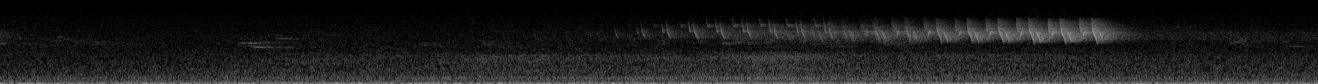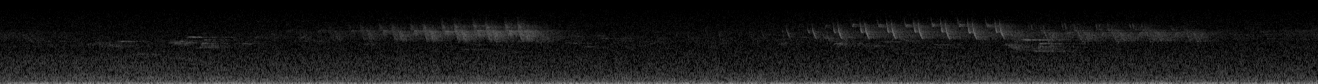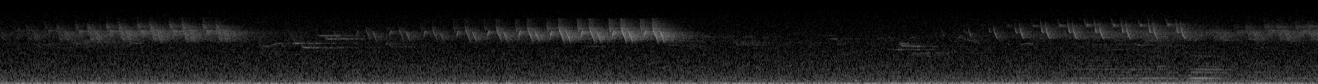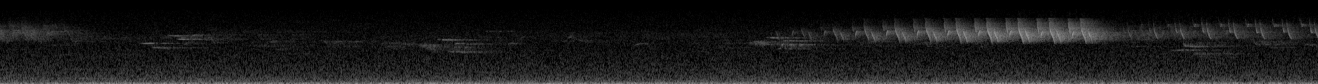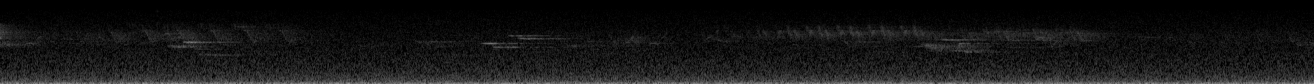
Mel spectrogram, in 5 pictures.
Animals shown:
Scarlet Tanager (Piranga olivacea)
Ovenbird (Seiurus aurocapilla)
Wood Thrush (Hylocichla mustelina)
American Robin (Turdus migratorius)

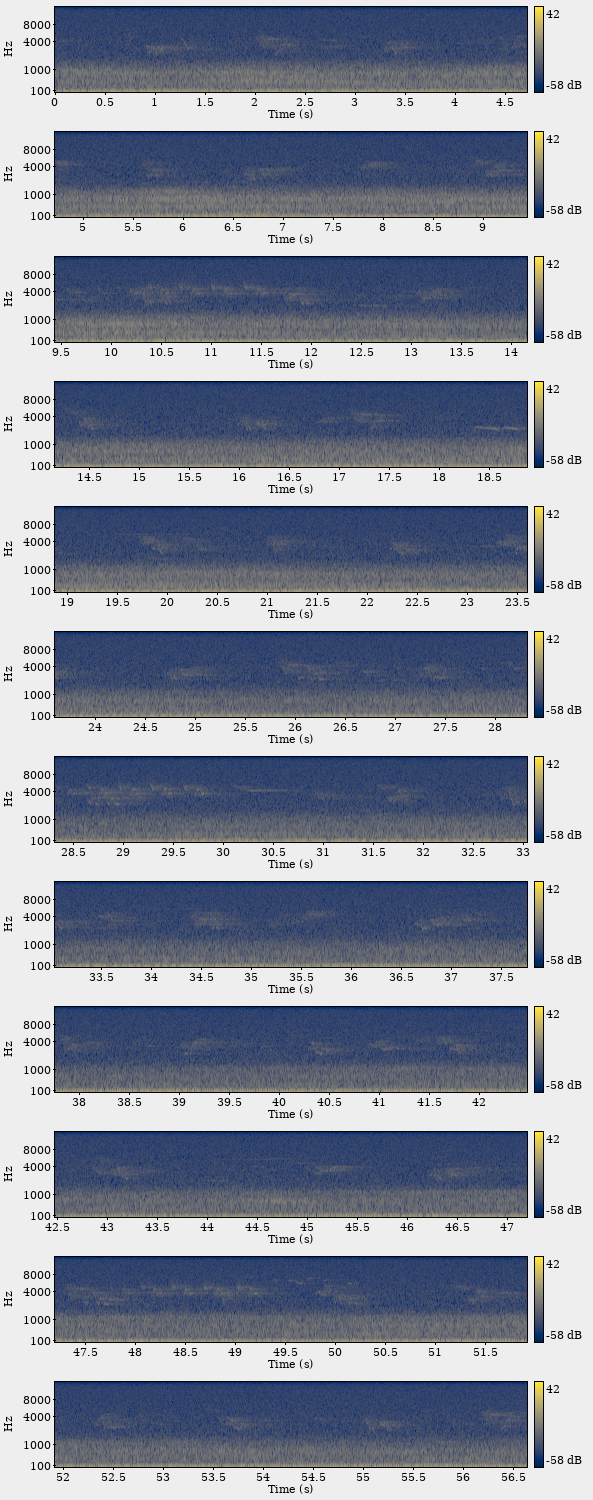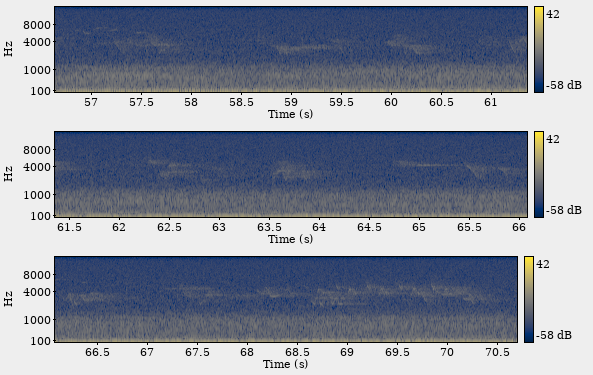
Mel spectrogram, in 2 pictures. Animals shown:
Ovenbird (Seiurus aurocapilla)
Black-throated Green Warbler (Setophaga virens)
Brown Creeper (Certhia americana)
Hermit Thrush (Catharus guttatus)
Broad-winged Hawk (Buteo platypterus)
Blue-headed Vireo (Vireo solitarius)
Red-eyed Vireo (Vireo olivaceus)
Great Crested Flycatcher (Myiarchus crinitus)

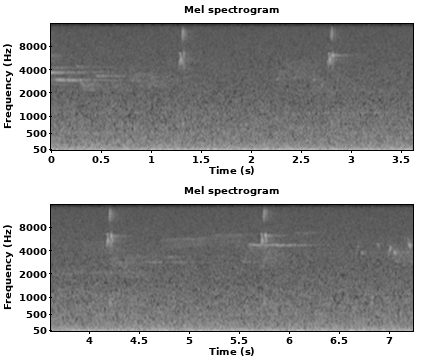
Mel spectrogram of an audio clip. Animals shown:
unknown mammal
Black-throated Green Warbler (Setophaga virens)
Hermit Thrush (Catharus guttatus)
Red-eyed Vireo (Vireo olivaceus)

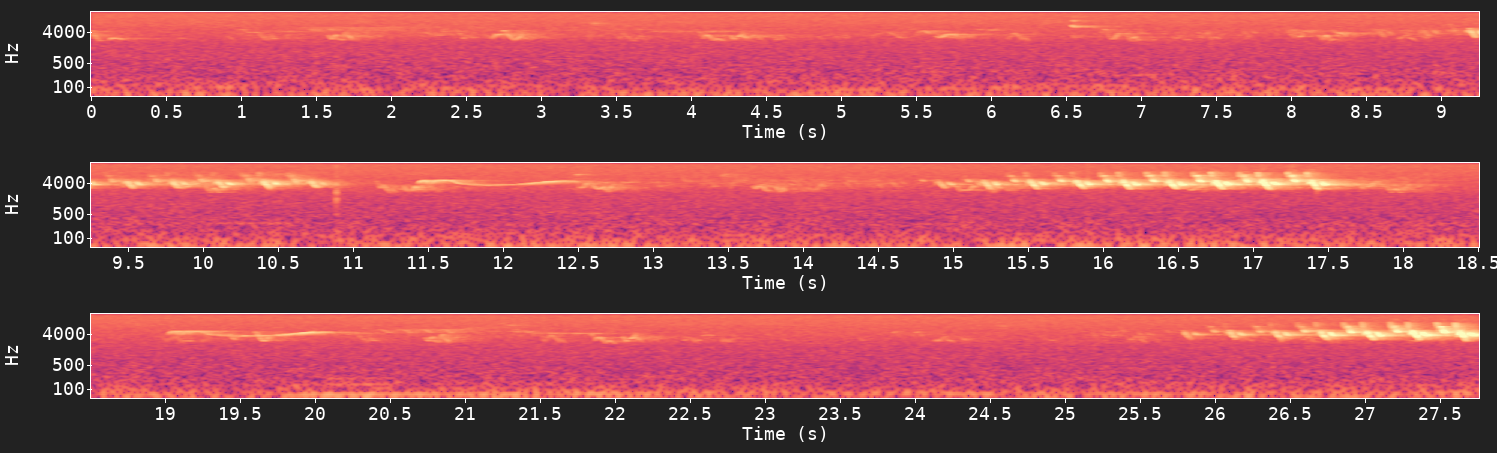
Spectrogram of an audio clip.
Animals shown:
Black-throated Green Warbler (Setophaga virens)
Ovenbird (Seiurus aurocapilla)
Black-throated Blue Warbler (Setophaga caerulescens)
Eastern Wood-Pewee (Contopus virens)
Red-eyed Vireo (Vireo olivaceus)

